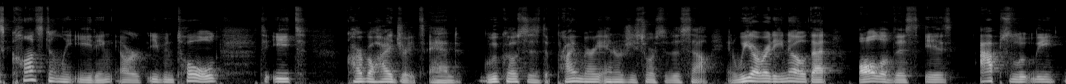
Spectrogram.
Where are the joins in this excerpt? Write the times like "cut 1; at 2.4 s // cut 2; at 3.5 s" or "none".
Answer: none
